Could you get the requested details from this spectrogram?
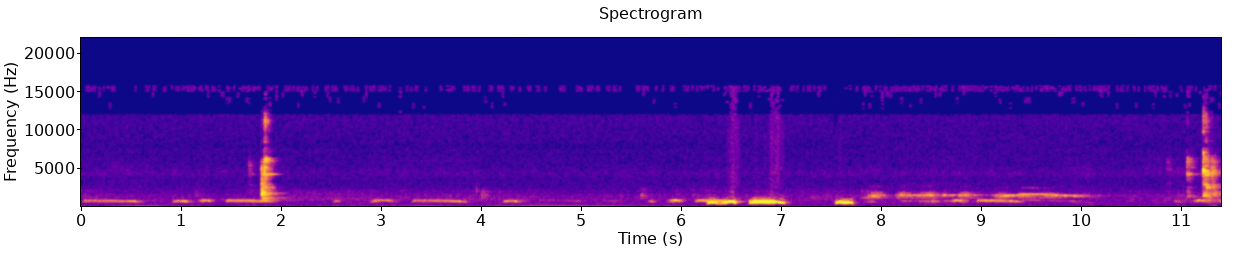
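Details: Decoy spotted dove cooing in the thổ voice style. Soft low coos at the start, then a few loud, deep hooting notes near the middle. Faint higher chirps from other birds follow.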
